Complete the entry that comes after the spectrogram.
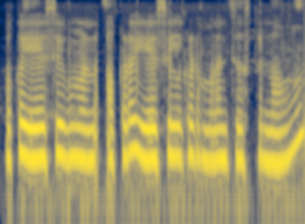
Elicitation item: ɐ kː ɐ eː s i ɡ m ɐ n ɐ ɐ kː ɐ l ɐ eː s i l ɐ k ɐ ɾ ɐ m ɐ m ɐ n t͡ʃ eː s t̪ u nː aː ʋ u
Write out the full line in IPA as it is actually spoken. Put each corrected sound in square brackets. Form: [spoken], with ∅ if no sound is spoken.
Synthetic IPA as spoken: ɐ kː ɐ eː s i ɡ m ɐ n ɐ ɐ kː ɐ [ɽ] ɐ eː s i l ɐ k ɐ [ɽ] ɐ m ɐ [n] ɐ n t͡ʃ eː s t̪ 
